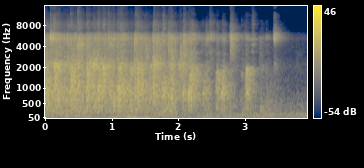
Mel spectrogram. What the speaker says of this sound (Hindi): एक बार चाहूंगा सर के लिए एक जोरदार ताली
